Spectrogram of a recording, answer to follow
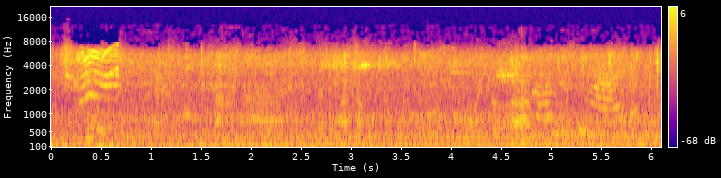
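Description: Outdoor street ambience: a steady low rumble of traffic and wind, with background voices and a few short high-pitched calls, one just after the start and more around five seconds in.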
